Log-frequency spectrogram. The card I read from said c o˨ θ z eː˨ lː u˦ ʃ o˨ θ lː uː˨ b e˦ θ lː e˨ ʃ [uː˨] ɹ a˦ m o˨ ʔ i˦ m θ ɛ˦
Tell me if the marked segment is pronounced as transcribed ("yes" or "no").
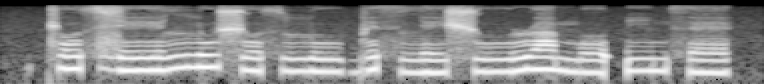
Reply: yes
